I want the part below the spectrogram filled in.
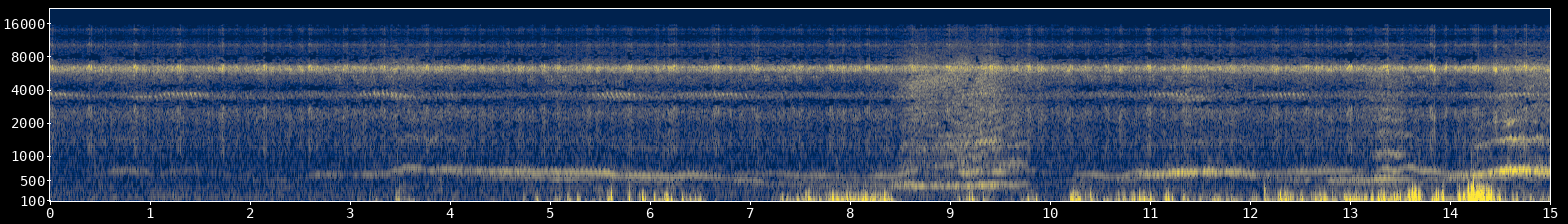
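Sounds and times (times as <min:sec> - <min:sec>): insects trilling: 0:00.0 - 0:15.0
faint wavering hum: 0:02.2 - 0:15.0.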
